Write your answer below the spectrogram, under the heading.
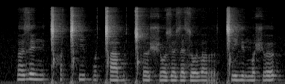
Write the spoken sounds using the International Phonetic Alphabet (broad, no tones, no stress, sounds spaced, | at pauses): ə z e ŋ e ǀʰ ʌ ǀʰ i b ʌ ǀ a b ʌ ǀʰ ɵ ʃ o z ɵ z ə z o l ɔ r ʌ ǀ i lʲ ɔ ŋ ɔ ʃ ɵ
